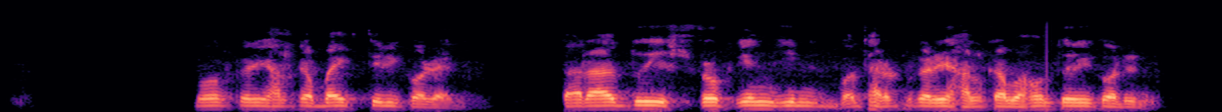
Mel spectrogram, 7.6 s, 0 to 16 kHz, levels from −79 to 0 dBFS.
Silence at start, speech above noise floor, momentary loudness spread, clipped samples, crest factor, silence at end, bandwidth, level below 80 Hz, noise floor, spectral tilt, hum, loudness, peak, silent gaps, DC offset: 1.25 s; over 73 dB; 8 LU; under 0.1%; 16 dB; 0.4 s; 6.6 kHz; -60 dBFS; under -90 dBFS; -8 dB/octave; none; -18 LUFS; -2 dBFS; none; under 0.1%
